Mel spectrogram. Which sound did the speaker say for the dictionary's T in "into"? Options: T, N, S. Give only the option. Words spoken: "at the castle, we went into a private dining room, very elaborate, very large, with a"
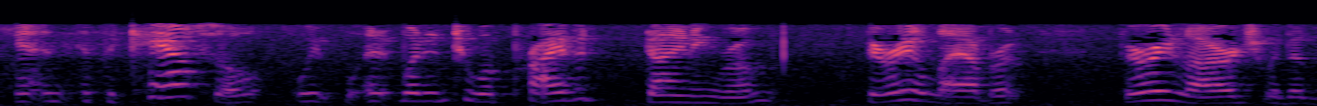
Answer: T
